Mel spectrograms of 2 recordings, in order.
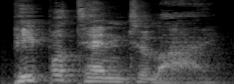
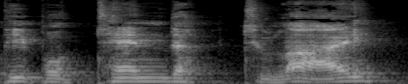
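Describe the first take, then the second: First: The D at the end of tend is dropped. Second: The D at the end of tend is pronounced. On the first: The speaker calls it right. "sino ... La D se omite" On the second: The speaker calls it wrong. "No digo"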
